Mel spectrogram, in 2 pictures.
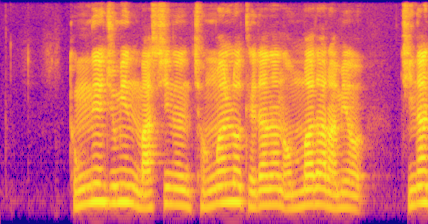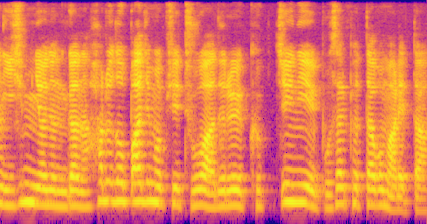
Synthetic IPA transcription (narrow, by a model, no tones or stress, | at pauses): toŋne̞d͡ʑuminmaɕ͈inɯnt͡ɕʌŋmaɭːote̞danɦanʌmːadaɾamjʌ | t͡ɕinaniɕʰimɲʌɲʌnɡanhaɾudop͈ad͡ʑimʌp̚ɕ͈ituadɯɾɯɭkɯk̚t͡ɕ͈iɲiposʰaɭpʰjʌt̚t͈aɡomaɾɦe̞t̚t͈a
